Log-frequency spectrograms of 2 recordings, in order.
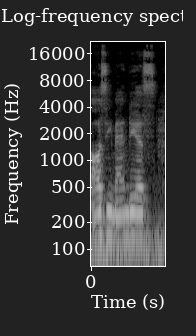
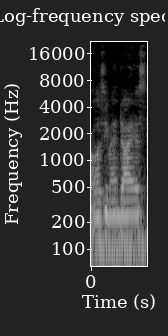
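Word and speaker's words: Ozymandias: out because it's short is called azy mandas or azy mandas there's I never know how to pronounce that one I think it's aim mandas that's how I think I've heard it but that's the name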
